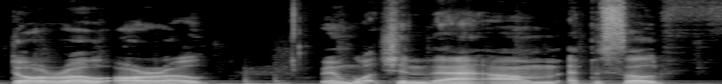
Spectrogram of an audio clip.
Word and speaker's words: Dororo: do oh watch oh Dorado uh so Doro dororo let me say it right Doro Oro been watching that um episode 12 I just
